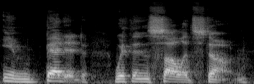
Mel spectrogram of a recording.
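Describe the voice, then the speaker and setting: A man's voice: medium pitch, slow pace, creaky, a little mellow. A man working as game master, narrating a tabletop roleplaying game with vivid, informal storytelling. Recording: music playing behind the voice. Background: music.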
